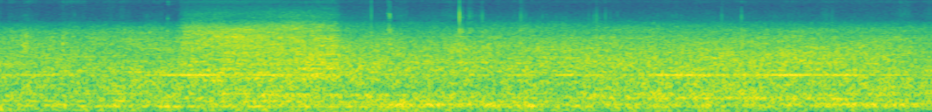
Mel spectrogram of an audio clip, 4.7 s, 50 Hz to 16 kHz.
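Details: GAL EH179 electric bus on route 321: smooth steady high motor whine over road hum, no knocks or roughness; healthy electric drive after weird noise was fixed.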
